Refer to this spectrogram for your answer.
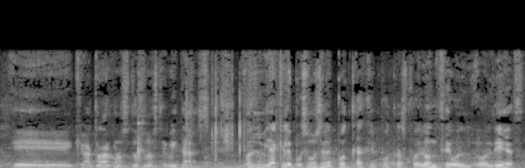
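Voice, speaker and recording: A man talks at a very fast pace in a fairly high pitch, with ordinary pitch variation. Noticeable background noise runs underneath. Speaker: band member and podcast host. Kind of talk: casual chat. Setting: restaurant dinner before a concert.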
